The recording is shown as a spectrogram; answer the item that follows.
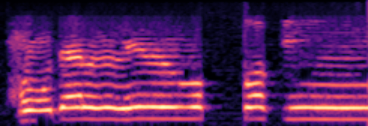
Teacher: لما يجي التنوين ورا منه لام هتنطق اللام بس من غير ما نعلق لسنا عليها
